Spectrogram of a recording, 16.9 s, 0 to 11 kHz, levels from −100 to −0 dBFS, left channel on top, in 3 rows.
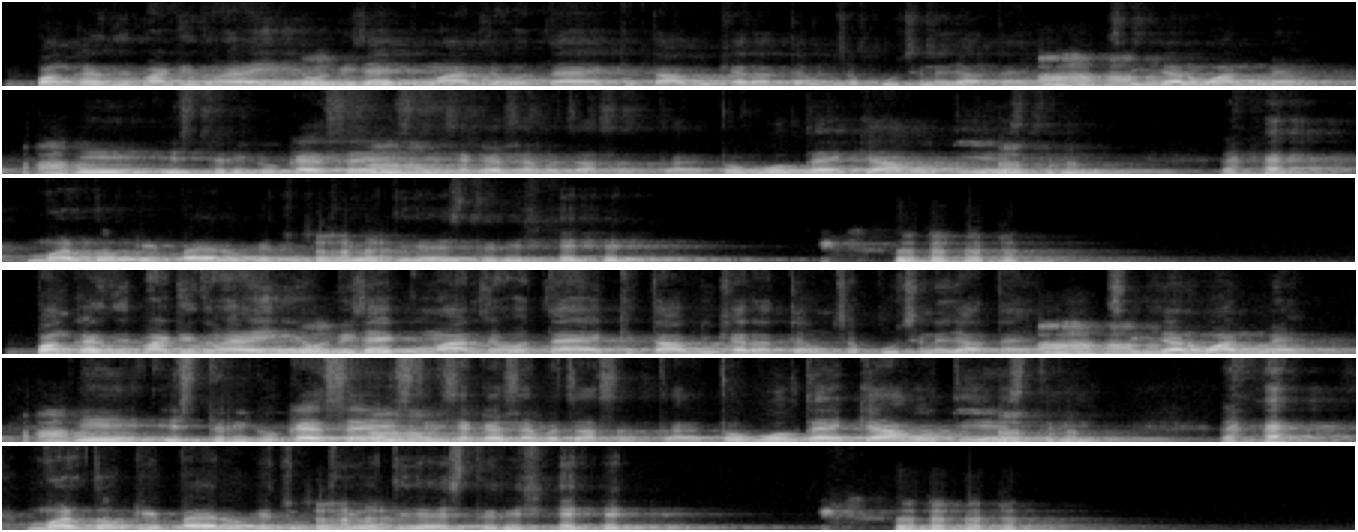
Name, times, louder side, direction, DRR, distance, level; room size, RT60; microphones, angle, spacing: voice 1, 0.1-4.3 4.7-5.5 5.9-10.2 10.7-11.1 11.4-13.9, right 2 dB, 90° right, 7 dB, 2.9 m, -29 dB
voice 2, 4.3-4.9 5.8-6.2 7.1-7.9 9.8-9.9 12.6-12.9 15.0-15.5, right 1 dB, 15° right, 8 dB, 2.0 m, -32 dB
29.0 x 27.5 x 7.3 m, 1.2 s
head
